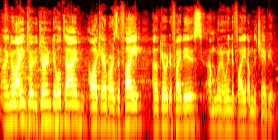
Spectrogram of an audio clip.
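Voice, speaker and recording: Punchy, boastful male interpreter, fast-talking. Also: fairly high pitch, little pitch movement, fairly bright tone. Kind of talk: live interpreting of a fighter's answers. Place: large press conference venue. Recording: noisy hall with crowd.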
